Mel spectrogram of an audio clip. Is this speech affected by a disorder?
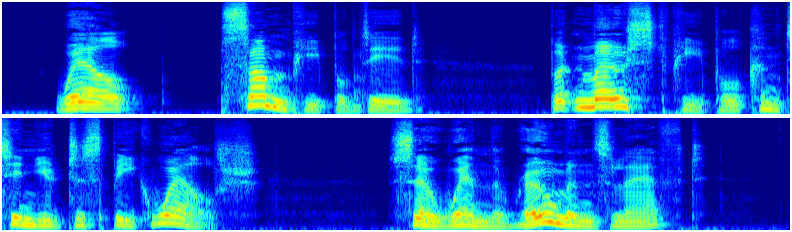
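No.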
